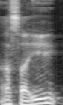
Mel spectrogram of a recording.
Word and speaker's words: Açaí: Die korrekte Aussprache hatte, da das Wort Açaí korrekt lauten muss.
